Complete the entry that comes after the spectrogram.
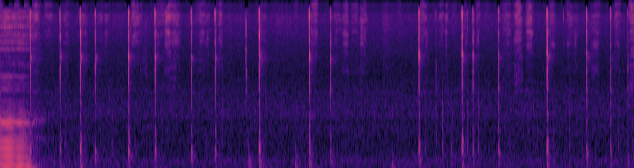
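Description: Chalk or marker taps and scratches on a board during a physics lecture, a steady run of short, sharp strokes at an irregular pace after a brief moment of talk at the start.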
